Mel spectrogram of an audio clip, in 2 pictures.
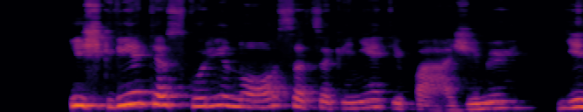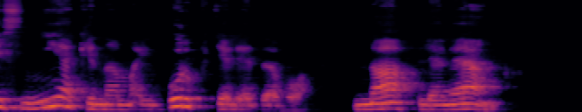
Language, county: Lithuanian, Kaunas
